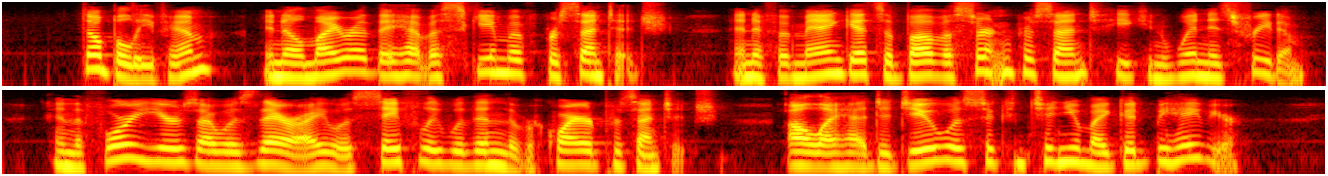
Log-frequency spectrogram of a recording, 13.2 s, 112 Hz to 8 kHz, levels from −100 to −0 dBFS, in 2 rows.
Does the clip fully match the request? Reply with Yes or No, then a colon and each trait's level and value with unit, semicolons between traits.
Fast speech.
Yes: fast, 225 wpm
